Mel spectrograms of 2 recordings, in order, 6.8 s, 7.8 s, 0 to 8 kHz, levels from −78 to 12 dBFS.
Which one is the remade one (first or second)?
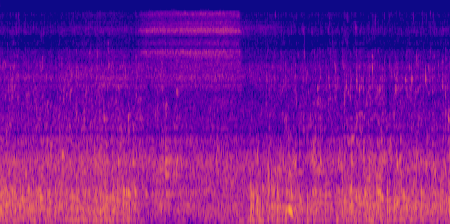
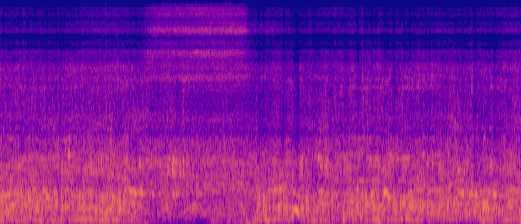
second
